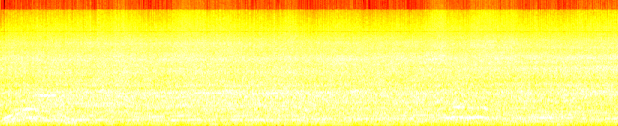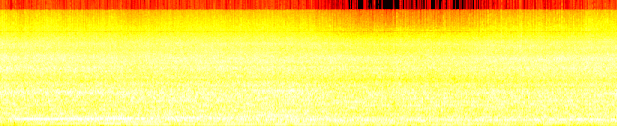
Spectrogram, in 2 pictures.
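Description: Several eight-cylinder demolition derby cars running and revving at once, a loud, steady engine din.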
